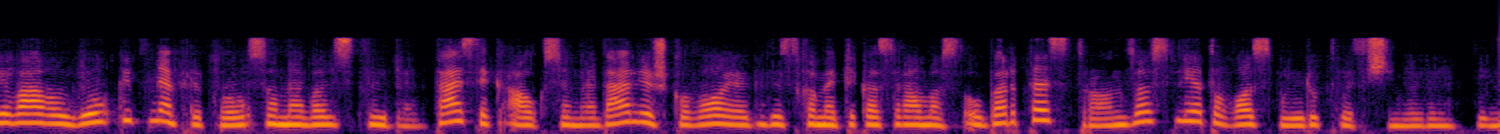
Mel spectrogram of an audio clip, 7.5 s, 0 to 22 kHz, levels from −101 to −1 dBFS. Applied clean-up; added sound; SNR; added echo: neural mask model DeepFilterNet 3.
